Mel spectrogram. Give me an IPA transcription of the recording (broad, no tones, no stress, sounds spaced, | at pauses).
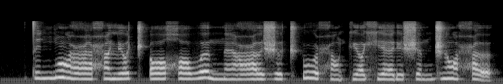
t i ŋ ɡ ɔ̃ ʕ ɪ ħ ə̃ lʲ ɔ t͡ʃʼ ɔ χ ɔ β ə n ɛ̃ ʕ ə ʒ ʊ t͡ʃʼ u ħ ɔ̃ kʲ ʌ xʲ ɛ ɾʲ ə ʃ ə n d͡ʒ ɔ̃ ħ ə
